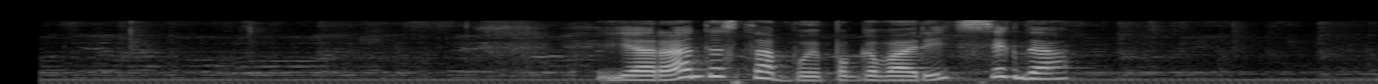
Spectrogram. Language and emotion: Russian, positive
